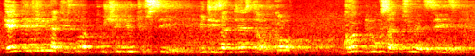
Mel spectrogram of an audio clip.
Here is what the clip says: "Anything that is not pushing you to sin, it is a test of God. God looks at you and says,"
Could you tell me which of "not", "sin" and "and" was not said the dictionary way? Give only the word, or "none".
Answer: sin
